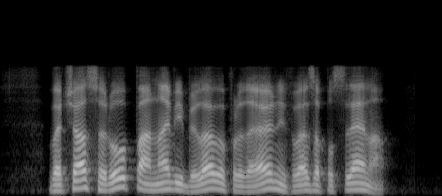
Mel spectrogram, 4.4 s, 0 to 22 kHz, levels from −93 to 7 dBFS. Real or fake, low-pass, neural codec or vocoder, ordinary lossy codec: fake; 5.4 kHz; codec, 16 kHz, 0.3 kbps, FocalCodec; none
